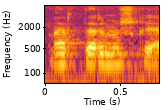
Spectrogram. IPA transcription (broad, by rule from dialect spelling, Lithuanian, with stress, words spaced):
ɐr ˈtɐrʲmʲɪʃkɜ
